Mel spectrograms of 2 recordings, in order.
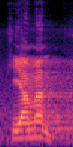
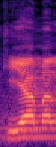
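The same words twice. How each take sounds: First: The second vowel is kept short. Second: The second vowel is drawn out long.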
